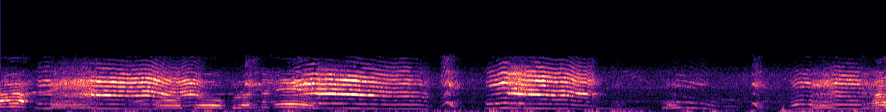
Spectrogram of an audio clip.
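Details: Young child crying hard: loud, wavering sobbing cries with catching breaths between bursts, continuous throughout.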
